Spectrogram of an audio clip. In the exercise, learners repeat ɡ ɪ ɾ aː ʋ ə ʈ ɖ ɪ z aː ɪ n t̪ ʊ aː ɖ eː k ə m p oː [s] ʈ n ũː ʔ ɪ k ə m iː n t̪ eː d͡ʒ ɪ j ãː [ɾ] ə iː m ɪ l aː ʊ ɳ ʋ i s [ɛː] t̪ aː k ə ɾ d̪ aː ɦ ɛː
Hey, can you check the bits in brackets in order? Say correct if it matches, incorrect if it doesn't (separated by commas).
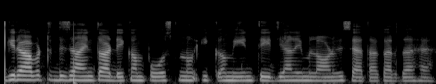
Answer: correct, incorrect, correct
